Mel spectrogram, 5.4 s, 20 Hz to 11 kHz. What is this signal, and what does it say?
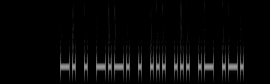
Morse code, heard as a keyed tone, about 20 wpm, 700 Hz. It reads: NECESSAR
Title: Build A Word - 4 Letters At A Time - 11-Letter Words - 20wpm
